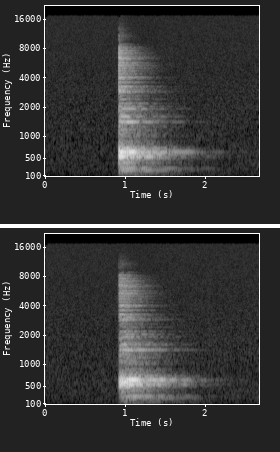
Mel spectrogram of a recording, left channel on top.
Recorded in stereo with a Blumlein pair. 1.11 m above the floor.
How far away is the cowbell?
About 0.6 m.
